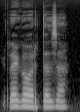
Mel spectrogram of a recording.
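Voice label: "regortas", female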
